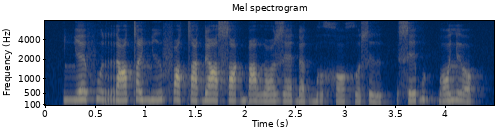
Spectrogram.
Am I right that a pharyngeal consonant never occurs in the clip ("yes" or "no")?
yes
